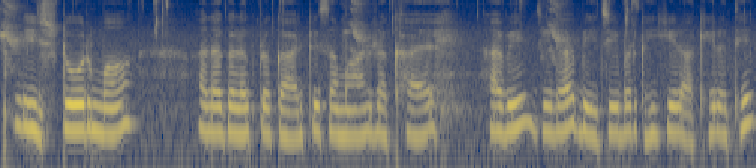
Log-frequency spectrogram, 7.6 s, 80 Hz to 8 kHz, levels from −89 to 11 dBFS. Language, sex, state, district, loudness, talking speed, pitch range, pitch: Chhattisgarhi, female, Chhattisgarh, Rajnandgaon, -18 LUFS, 135 wpm, 205-230 Hz, 215 Hz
